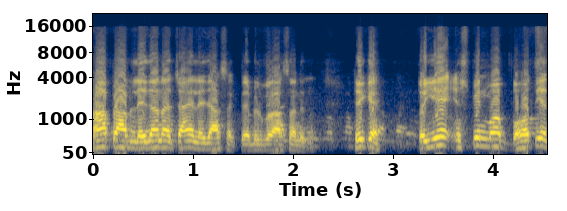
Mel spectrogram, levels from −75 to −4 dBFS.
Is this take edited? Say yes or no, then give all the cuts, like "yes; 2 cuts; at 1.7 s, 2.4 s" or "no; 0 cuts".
no; 0 cuts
